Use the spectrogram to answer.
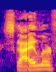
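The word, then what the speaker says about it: Schuyler: Schuler Fisk. Am I saying that right? Catherine O'Hara. – Skylar Fisk.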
